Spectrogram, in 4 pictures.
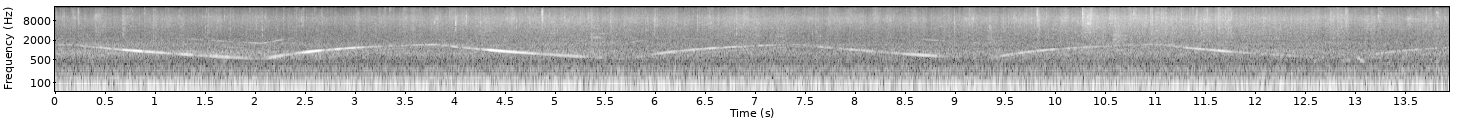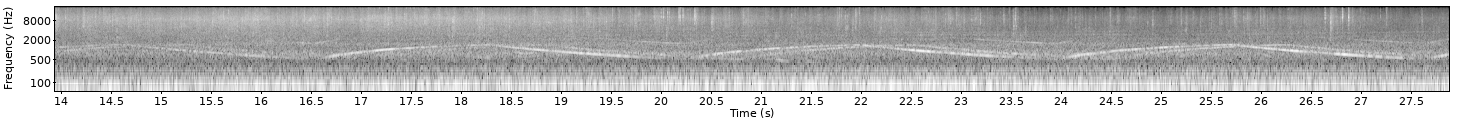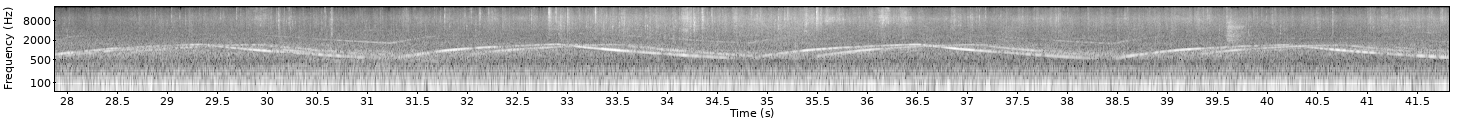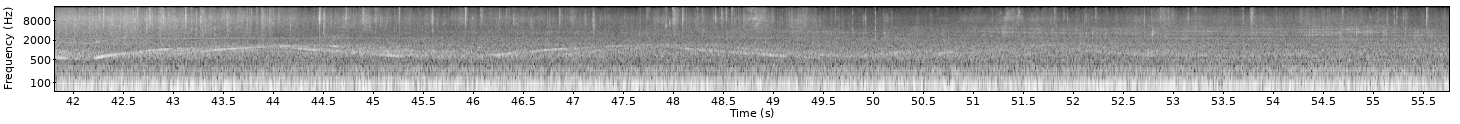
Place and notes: Prague, Rohanské nábřeží - rush hour city hum
city hum and sirens heard from within a bamboo bush near the river.
(SD702, DPA4060)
